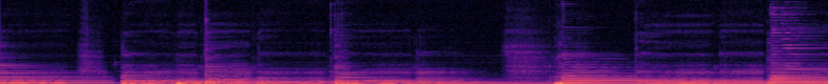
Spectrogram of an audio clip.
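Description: Steel-string acoustic guitar with a capo, playing the verse's chord shapes (E minor, a D-flat shape on the top three strings, G, A) and letting each chord ring. A voice hums along.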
